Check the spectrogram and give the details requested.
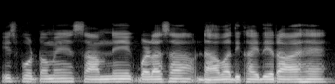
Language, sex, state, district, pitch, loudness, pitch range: Hindi, male, Uttar Pradesh, Shamli, 120 Hz, -13 LUFS, 120-130 Hz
